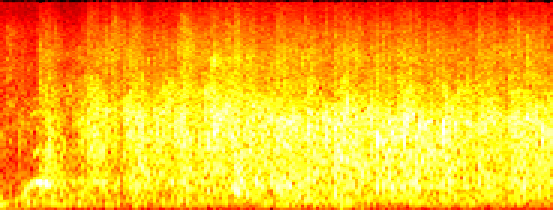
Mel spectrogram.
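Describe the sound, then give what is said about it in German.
A crowd applauds the Bitcoin Bros and the laser eyes: a dense wash of many hands clapping at an even, sustained level for several seconds, with no pauses and no talking over it. “Ich finde, wir sollten mal klatschen für die Bitcoin Bros und die Laseraugen.”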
